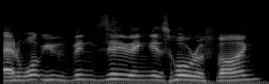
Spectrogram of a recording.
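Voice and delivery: slow British wizard voice; drawn-out, hammy British accent; bad British accent. Wizard lecturing DeVito, slow bad British accent. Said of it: "he goes".

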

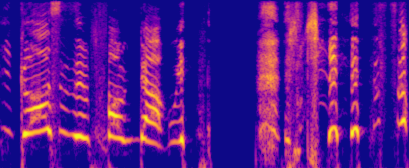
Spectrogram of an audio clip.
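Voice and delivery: very high, tearful laughing squeak; helpless laughter. Real, not acted. Co-host teases host about fogged glasses, laughing helplessly. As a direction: squeeze words out between real laughs.

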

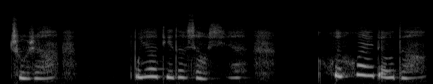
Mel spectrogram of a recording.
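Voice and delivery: very high, pleading, slowing at the end; begging. A narrator's reading. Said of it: "马上求饶道".

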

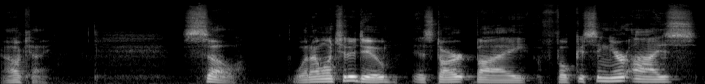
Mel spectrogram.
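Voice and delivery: ordinary delivery

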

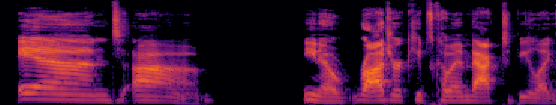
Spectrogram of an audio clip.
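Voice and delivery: ordinary delivery

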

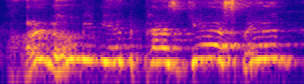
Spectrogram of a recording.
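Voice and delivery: high squeaky falsetto teasing; silly joking voice. Retold or imitated. Husband joking to his wife about passing gas, squeaky falsetto. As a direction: tease her in a goofy squeal.

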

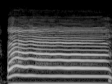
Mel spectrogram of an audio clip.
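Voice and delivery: high piercing mock scream; imitated wife scream. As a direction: shriek it like a startled wife. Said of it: "My wife is like".

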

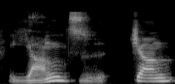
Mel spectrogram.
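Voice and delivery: "Yangtze Jiang" as Yahng-dzuh Jyahng, slowly; correct Chinese pronunciation. Shown as a demonstration. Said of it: "is how you say that shuttle".

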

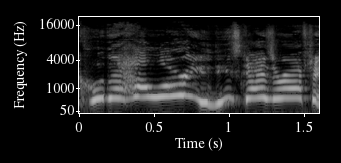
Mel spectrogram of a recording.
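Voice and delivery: mock hero panics under gunfire; high mock yell. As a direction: squeal it in hammed-up alarm. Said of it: "he's like".

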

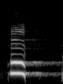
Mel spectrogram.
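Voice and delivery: high loud mock scanner beep. Preacher mimics checkout scanner, high loud beep.

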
